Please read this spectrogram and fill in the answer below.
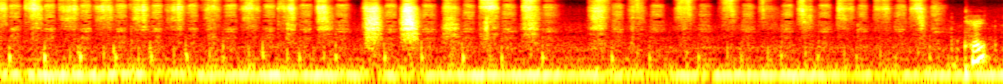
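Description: Dust being cleaned out of a laptop heatsink: a quick, irregular run of short hissing strokes, two or three a second.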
